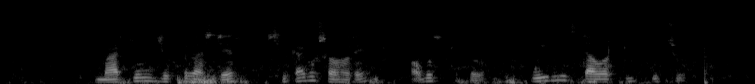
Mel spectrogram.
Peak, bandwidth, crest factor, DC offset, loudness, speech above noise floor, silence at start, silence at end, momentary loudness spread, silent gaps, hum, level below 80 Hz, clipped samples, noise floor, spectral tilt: -20 dBFS; 7.6 kHz; 22 dB; under 0.1%; -41 LUFS; 32 dB; 0.95 s; 0.4 s; 18 LU; none; none; -58 dBFS; under 0.1%; -73 dBFS; -7 dB/octave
